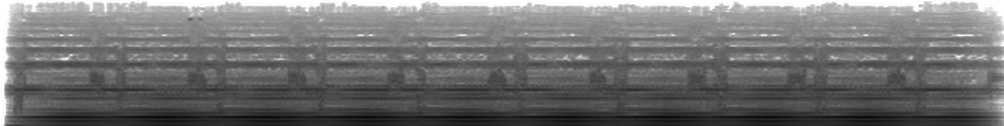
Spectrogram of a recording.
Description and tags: Processed ground loop with bleeps.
